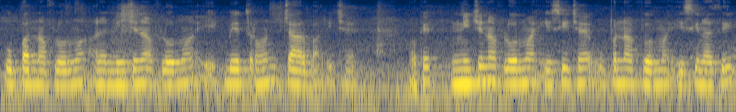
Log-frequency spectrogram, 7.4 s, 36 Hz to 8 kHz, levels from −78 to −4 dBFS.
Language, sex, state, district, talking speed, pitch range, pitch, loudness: Gujarati, male, Gujarat, Gandhinagar, 195 wpm, 135-150 Hz, 140 Hz, -16 LUFS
